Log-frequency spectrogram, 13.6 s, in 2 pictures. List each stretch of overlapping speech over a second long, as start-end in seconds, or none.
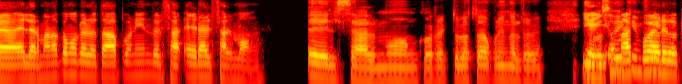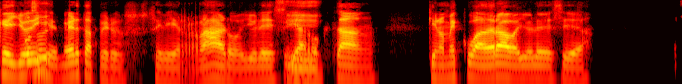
5.8-7.4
